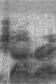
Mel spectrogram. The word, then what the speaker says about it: genre: term to go over genre it's pronounced that way that's sort of a it comes from french so we pronounce it genre in english which is almost the way the french say it it's related to words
